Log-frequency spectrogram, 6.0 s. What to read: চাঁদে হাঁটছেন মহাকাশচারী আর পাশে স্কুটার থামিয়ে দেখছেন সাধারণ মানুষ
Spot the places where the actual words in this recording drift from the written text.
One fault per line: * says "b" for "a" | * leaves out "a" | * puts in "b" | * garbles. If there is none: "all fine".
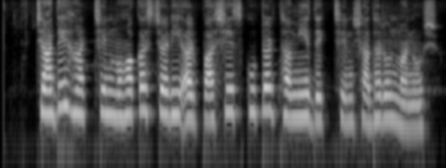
all fine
